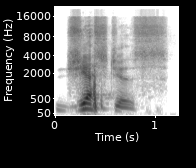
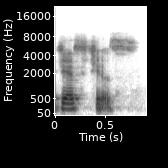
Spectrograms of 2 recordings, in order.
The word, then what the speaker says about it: gestures: use the word gestures it's just it's a j at the beginning so yeah because i i didn't wasn't it was the right pronunciation please gestures okay gestures that's it yeah good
